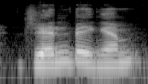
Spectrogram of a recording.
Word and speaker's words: Jen Bingham: Joining us, Jen Bingham. Am I pronouncing that correctly?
